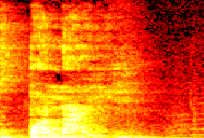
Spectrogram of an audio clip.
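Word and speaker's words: πάλη: Le mot lutter vient du grec palé, qui se prononce palai.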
